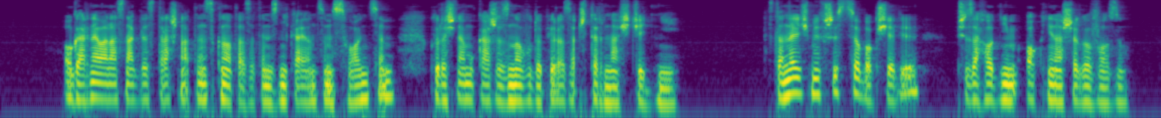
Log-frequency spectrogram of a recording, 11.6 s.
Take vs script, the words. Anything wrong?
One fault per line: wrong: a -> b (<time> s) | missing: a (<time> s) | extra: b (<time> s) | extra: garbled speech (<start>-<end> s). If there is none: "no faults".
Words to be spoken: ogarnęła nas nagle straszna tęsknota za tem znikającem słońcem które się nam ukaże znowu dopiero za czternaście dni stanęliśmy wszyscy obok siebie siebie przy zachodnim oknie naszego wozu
missing: siebie (9.2 s)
